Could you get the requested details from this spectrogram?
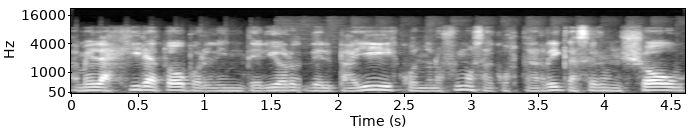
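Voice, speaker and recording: Over a quiet background, a man speaks at a moderate pace and fairly high pitch, his somewhat breathy voice dark and mellow, with fairly even intonation. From Argentina. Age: 30s. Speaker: actor. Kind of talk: casual interview.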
